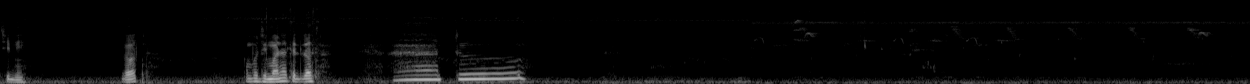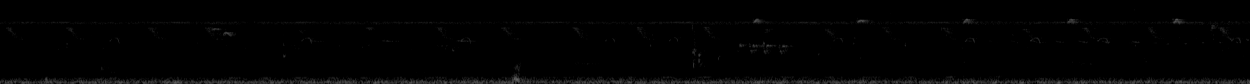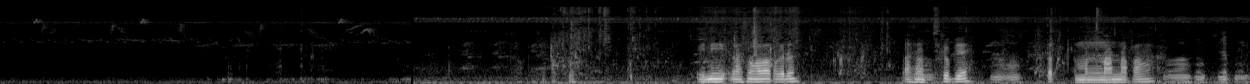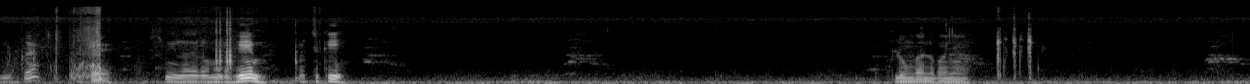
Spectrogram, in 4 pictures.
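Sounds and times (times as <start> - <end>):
bird chirping: 6.7 - 42.0, 45.7 - 50.0.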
